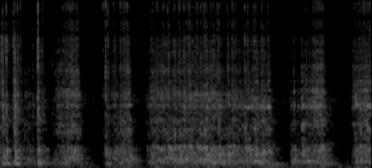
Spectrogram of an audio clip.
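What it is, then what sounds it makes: Rattan cane cabinet door. Long nails scratch and tap across the woven cane mesh of a rattan cabinet door with a light wood frame on a hollow cabinet. The result is a dry, raspy rustling with clicky taps that runs almost continuously, broken by a few brief quiet pauses.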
